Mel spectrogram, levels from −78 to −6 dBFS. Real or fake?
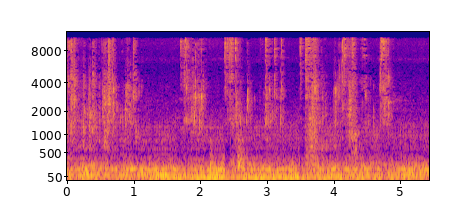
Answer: real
